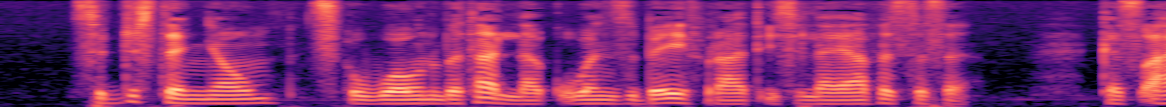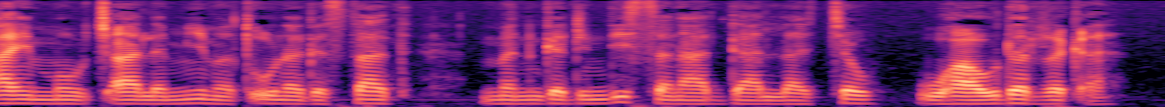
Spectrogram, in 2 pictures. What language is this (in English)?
Amharic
